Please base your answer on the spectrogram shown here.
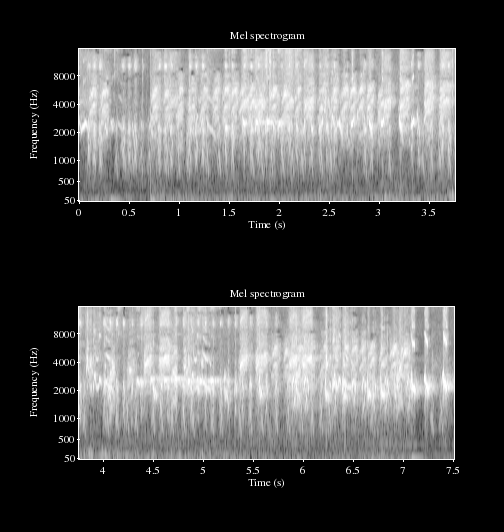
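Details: Lure recording of noisy Yellow-vented Bulbuls (trucukan): an unbroken stream of rapid twittering and clear chirps, roughly three per second, from several birds calling together.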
